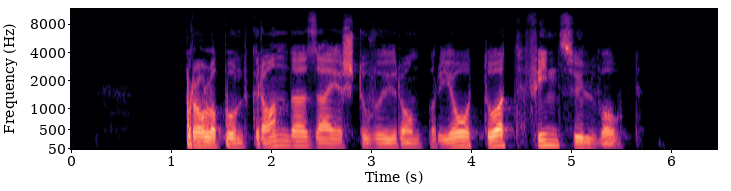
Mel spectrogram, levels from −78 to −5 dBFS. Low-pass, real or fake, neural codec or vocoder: 10.8 kHz; real; none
